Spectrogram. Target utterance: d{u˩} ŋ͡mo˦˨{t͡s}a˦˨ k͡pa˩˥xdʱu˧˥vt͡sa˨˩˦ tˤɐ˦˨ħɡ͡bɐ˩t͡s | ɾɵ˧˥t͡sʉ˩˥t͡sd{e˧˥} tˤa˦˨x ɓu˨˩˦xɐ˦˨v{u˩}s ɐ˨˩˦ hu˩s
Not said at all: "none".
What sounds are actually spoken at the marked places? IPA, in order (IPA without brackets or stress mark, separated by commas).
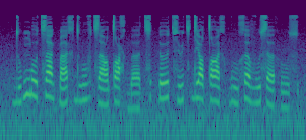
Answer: u˩˥, t͡s, e˦˨, u˩˥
